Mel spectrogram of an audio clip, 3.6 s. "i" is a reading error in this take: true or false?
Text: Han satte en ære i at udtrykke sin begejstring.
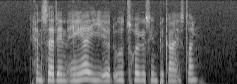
false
